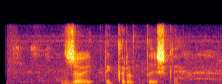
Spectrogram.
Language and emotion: Russian, positive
